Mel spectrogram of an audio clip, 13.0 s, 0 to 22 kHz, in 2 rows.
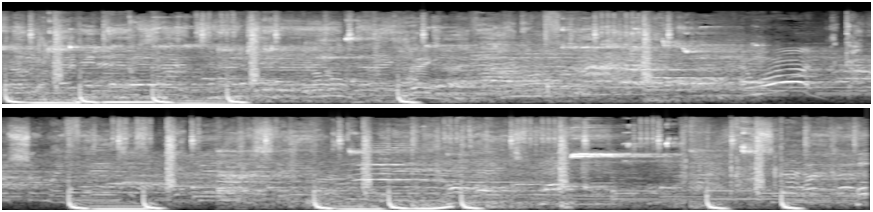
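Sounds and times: hip-hop beat with booming bass: 0.0 - 3.5, 7.0 - 13.0
rapping: 0.0 - 5.2, 6.0 - 13.0.

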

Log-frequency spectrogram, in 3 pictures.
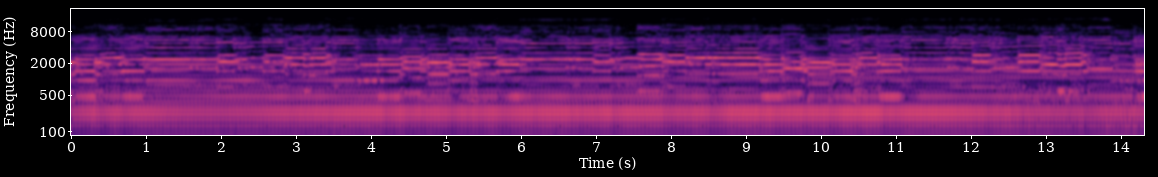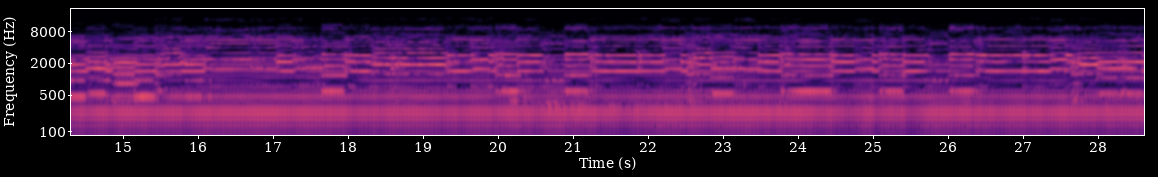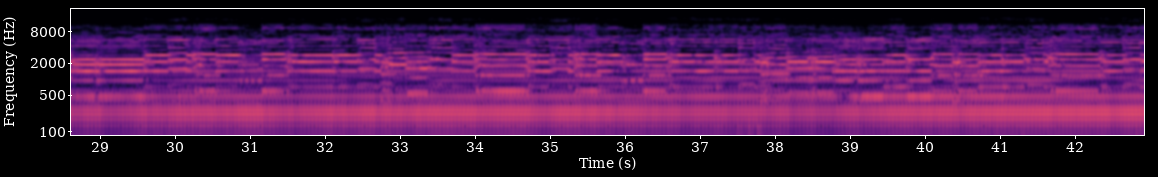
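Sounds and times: bagpipe music: 0.0 - 42.9.

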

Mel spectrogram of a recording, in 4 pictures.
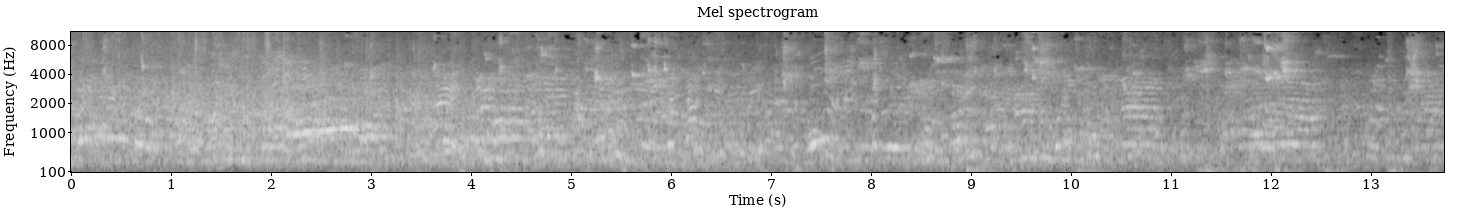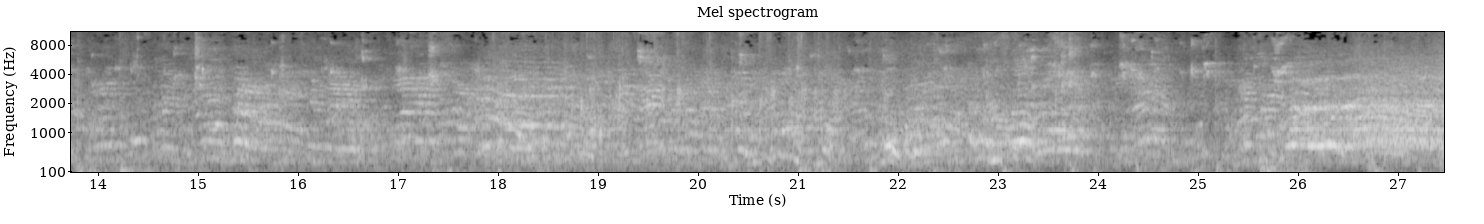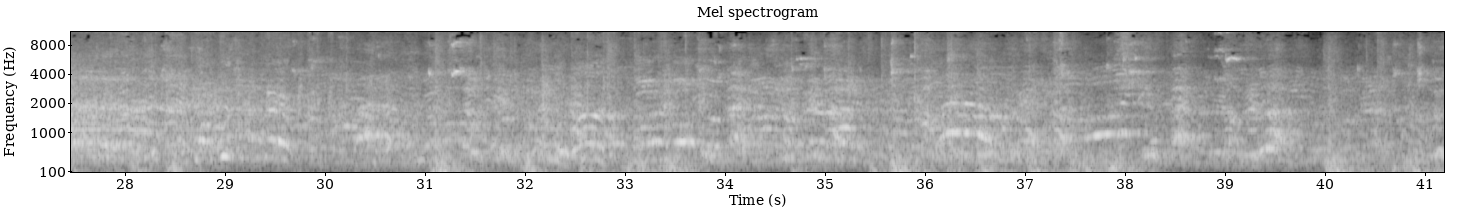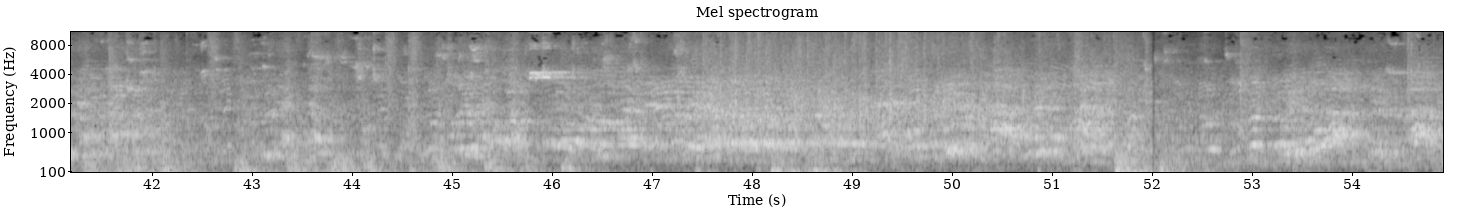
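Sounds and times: babble of voices echoing: 0.0 - 54.9.

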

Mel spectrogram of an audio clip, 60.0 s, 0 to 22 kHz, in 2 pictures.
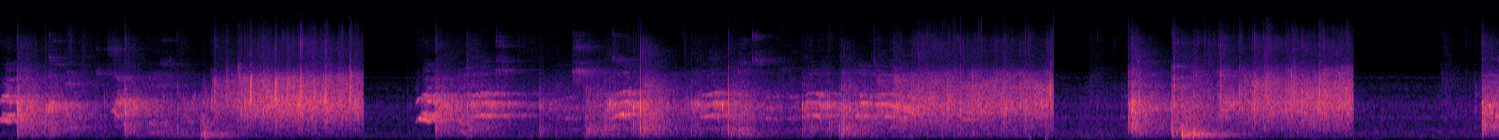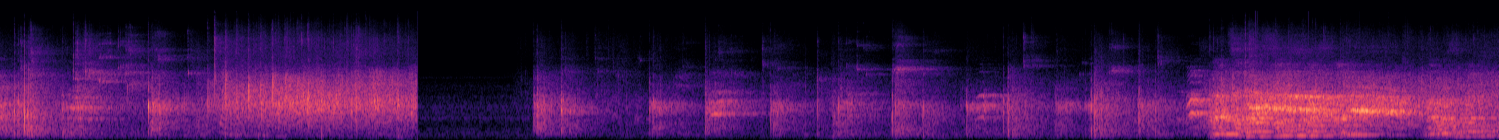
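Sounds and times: racket hitting ball: 0.3 - 1.2, 10.8 - 15.0, 16.0 - 17.2, 22.5 - 24.5, 29.6 - 32.0, 32.6 - 34.5, 40.6 - 41.8, 47.8 - 53.2
applause: 4.1 - 7.3, 17.5 - 21.1, 23.9 - 27.1, 34.0 - 38.4, 57.9 - 59.9
tennis ball bouncing: 10.8 - 15.2, 16.0 - 17.1, 22.5 - 24.3, 32.5 - 34.3, 40.6 - 41.8, 42.4 - 43.4, 45.2 - 47.2, 47.8 - 53.3.

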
